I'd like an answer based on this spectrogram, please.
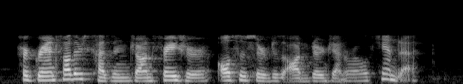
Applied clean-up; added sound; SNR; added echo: none; none; none; none.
